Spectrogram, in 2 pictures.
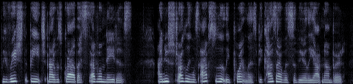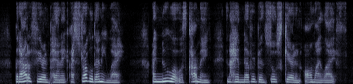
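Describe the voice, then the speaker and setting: A woman's voice: fairly high pitch, fairly even intonation, fairly quick, darkish tone, no echo, studio quality. A woman narrating a first-person story dramatically for an amateur audio drama.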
